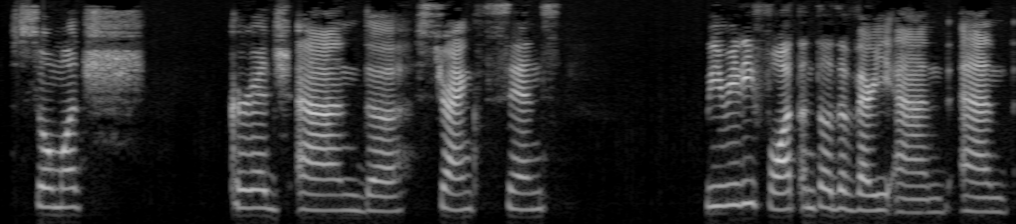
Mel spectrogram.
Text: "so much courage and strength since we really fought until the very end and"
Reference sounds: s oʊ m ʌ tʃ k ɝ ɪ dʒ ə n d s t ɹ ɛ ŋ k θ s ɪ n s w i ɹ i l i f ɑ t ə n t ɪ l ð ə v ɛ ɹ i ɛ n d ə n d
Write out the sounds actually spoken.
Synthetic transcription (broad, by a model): s oʊ m ʌ tʃ k ɝ ɪ dʒ ə n d s t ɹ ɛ ŋ k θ s ɪ n s w i ɹ i l i f ɑ t ə n t ɪ l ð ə v ɛ ɹ i ɛ n d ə n d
